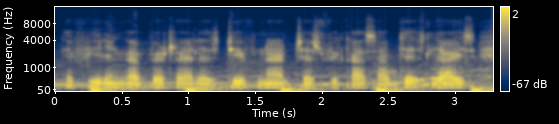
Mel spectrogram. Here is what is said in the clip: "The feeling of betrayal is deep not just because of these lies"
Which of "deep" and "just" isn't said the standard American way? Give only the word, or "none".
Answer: deep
